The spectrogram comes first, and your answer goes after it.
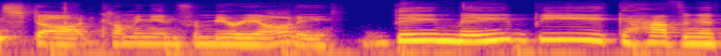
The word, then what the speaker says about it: Miriani: How do you pronounce Miriani. that? Just say Miriani.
